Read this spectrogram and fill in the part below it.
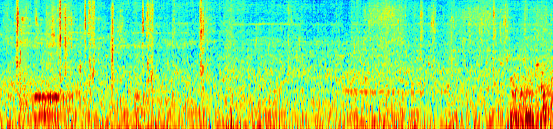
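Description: Footsteps tread through leafy undergrowth.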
